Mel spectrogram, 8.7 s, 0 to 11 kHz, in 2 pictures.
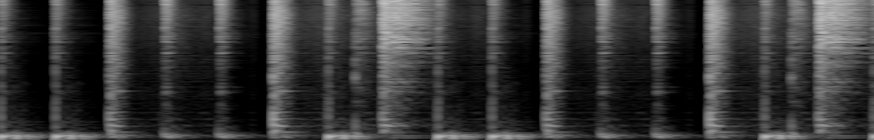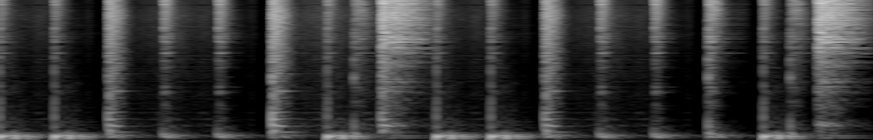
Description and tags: destiny drums 100bpm
Four bar funk loop, natural drums. Created in Reason. MISLABELLED: actually 110bpm.
loop, funk, snappy, drum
